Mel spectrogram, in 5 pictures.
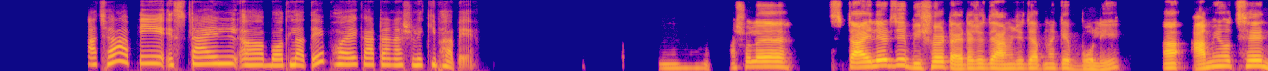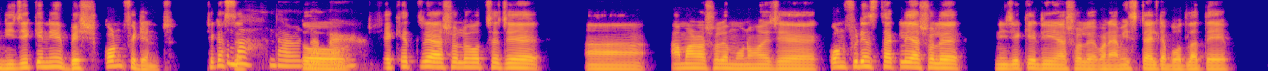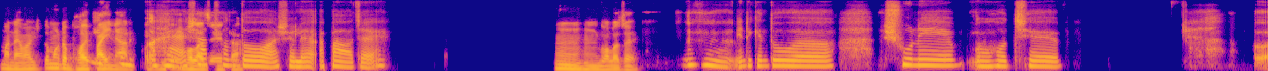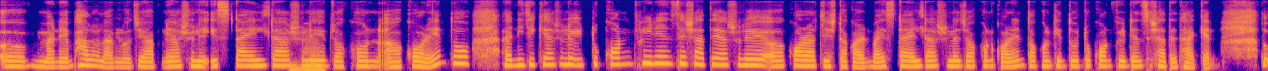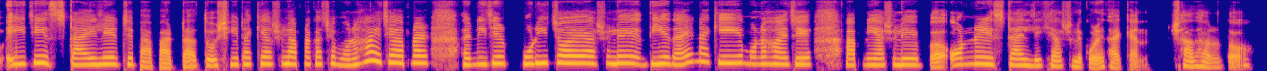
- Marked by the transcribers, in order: other background noise; tapping; "স্টাইলটা" said as "এস্টাইলটা"; "সাধারণত" said as "সাধারত"
- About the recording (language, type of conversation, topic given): Bengali, podcast, স্টাইল বদলানোর ভয় কীভাবে কাটিয়ে উঠবেন?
